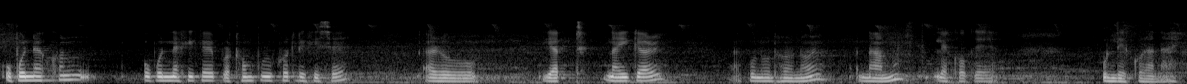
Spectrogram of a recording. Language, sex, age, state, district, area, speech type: Assamese, female, 45-60, Assam, Dhemaji, rural, spontaneous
